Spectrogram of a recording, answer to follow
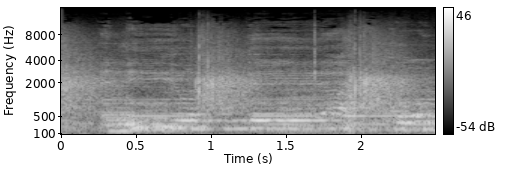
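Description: A male singer sings a Hebrew pop song live, accompanying himself on a grand piano, with strong accents about once a second.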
